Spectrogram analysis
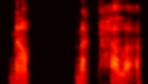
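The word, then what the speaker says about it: Machpelah: and we're going to begin that now parashat sarah abraham purchases mel mcpella and that is spelled m-a-c-h-p-e-l-a-h now sarah's life was 127 years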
